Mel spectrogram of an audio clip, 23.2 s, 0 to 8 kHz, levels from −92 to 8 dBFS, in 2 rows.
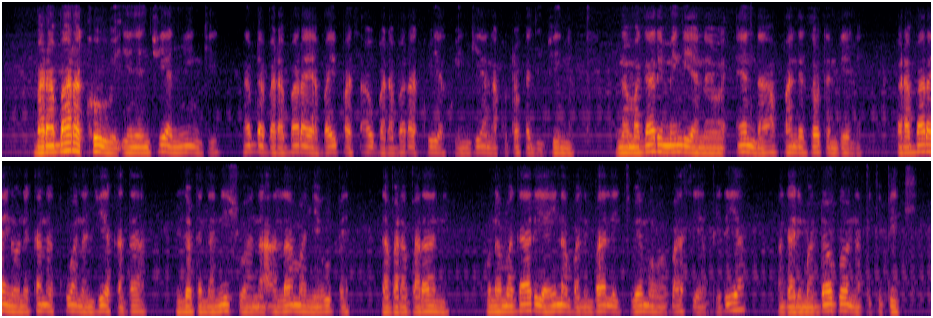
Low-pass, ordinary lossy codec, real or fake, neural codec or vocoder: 7.2 kHz; Opus, 32 kbps; real; none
